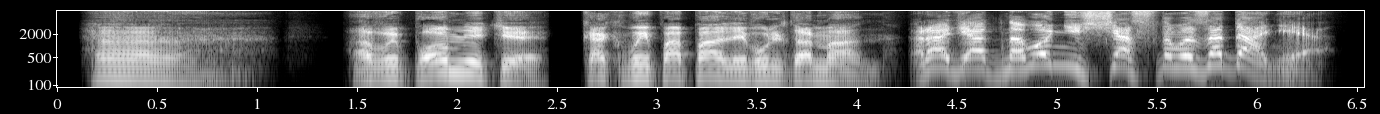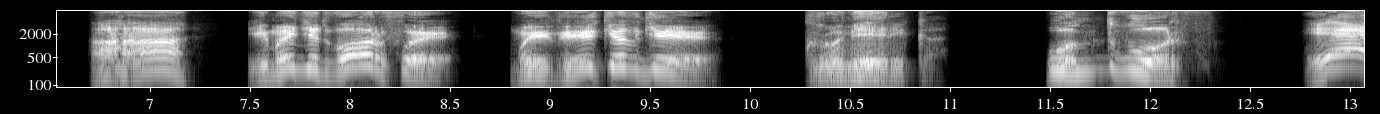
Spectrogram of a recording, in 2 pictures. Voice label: Pissed; LostVikingsBase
